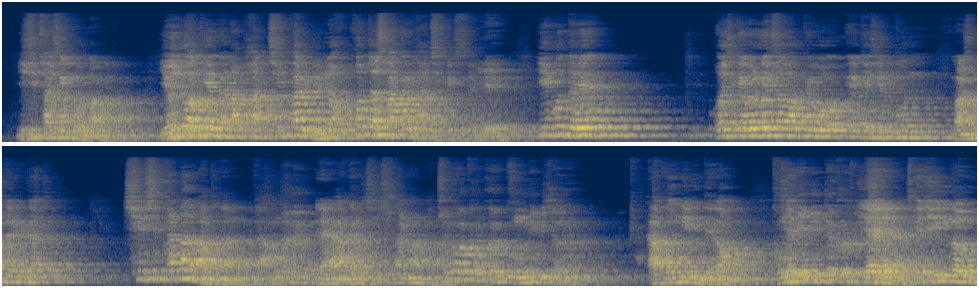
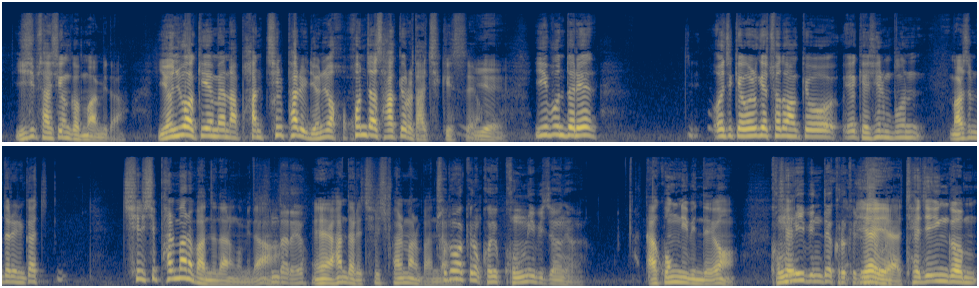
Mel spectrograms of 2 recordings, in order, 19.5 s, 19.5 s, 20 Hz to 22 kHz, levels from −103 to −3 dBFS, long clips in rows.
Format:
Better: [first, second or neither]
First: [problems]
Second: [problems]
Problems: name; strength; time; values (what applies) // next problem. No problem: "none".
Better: second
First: off-mic speech; far // room echo; strong; dies away in 1.3 s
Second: none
